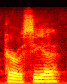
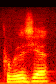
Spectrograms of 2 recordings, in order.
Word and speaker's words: parousia: about the second coming is the greek word parousia some people will call it perocya but most greek experts will pronounce it perusia it don't matter it's a fancy greek word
